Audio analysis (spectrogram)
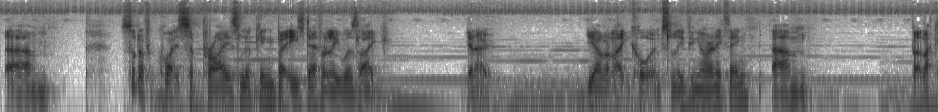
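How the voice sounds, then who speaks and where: A man with a fairly low voice acts as game master, narrating casually. His delivery meanders and hedges, and faint music plays behind him.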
